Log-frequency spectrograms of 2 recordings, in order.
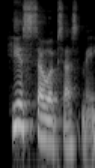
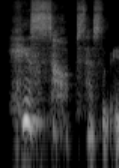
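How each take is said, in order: First: It sounds casual and nonchalant. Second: It sounds pleading and desperate.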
